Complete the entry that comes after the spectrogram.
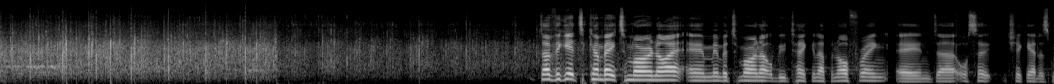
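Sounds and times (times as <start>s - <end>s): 
audience applause: 0.0s - 6.2s
speech: 5.4s - 10.5s.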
